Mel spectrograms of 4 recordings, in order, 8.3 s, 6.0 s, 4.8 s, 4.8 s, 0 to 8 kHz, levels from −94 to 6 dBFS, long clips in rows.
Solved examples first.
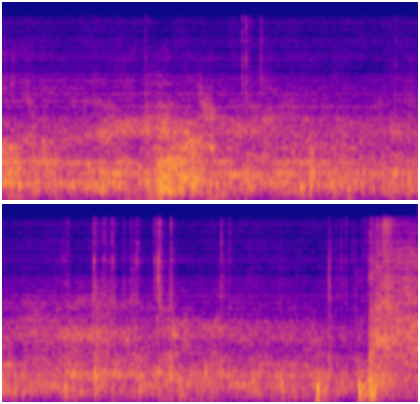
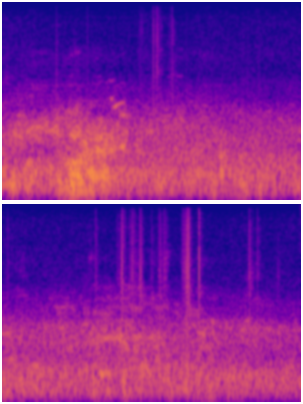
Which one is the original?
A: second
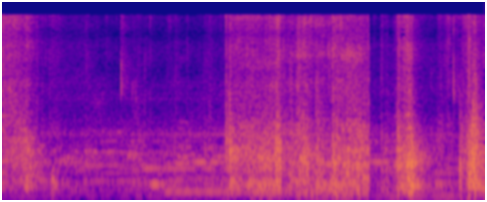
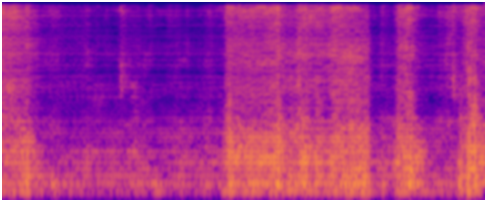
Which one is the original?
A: first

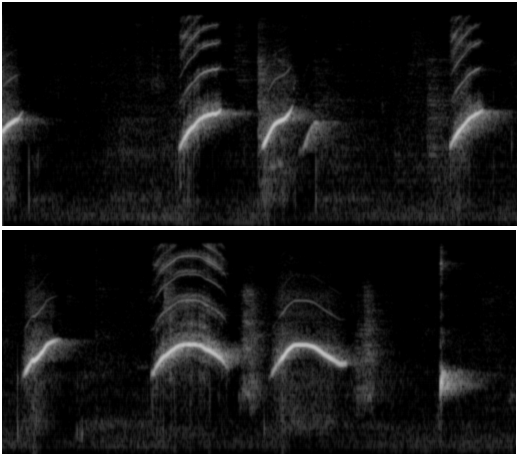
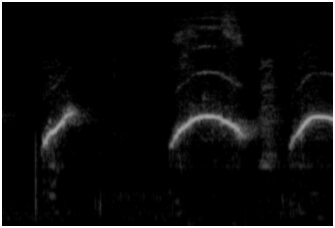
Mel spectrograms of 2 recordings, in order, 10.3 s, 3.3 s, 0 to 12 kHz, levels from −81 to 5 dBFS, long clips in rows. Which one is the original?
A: first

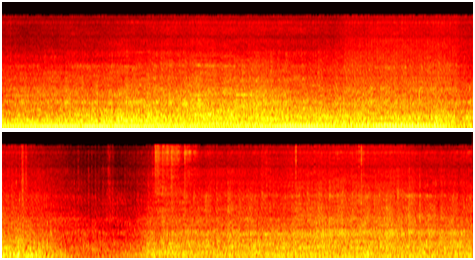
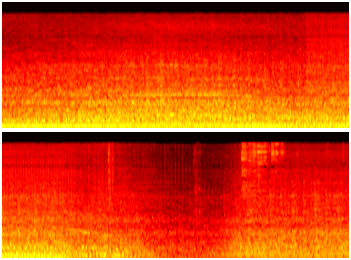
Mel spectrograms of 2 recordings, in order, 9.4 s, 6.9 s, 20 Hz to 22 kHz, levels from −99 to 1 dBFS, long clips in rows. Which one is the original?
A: second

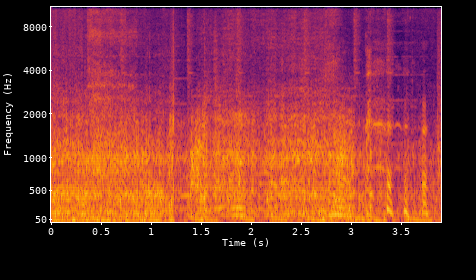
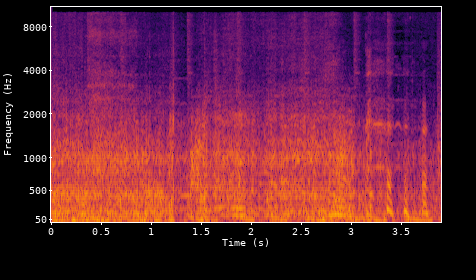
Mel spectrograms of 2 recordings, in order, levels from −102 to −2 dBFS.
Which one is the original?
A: first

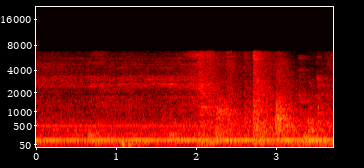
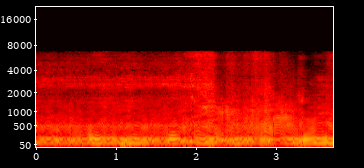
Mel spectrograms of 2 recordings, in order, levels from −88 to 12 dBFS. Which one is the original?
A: first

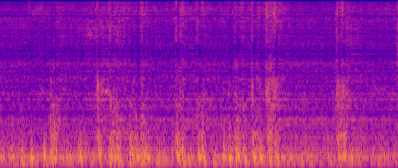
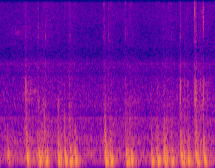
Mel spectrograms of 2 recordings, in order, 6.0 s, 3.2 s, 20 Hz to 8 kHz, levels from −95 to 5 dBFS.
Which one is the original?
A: second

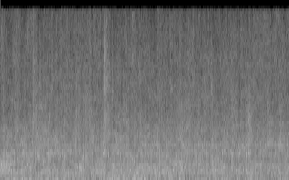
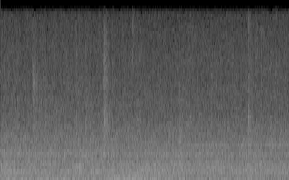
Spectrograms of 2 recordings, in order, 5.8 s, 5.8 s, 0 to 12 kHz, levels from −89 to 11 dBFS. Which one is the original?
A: second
